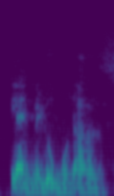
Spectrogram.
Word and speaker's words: Chlamydomonas: Pronunciation ध्यान से देखिए, Chlamydomonas.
